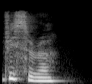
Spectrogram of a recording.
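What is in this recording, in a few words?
"viscera", English, British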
